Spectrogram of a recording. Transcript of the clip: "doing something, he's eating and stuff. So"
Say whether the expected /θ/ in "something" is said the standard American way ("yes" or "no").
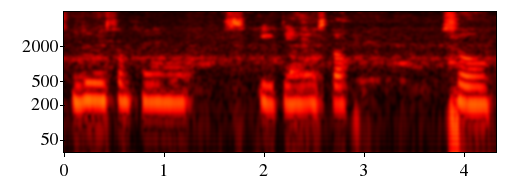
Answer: no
